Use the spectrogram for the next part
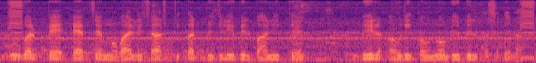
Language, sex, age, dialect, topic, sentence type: Bhojpuri, male, 31-35, Northern, banking, statement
